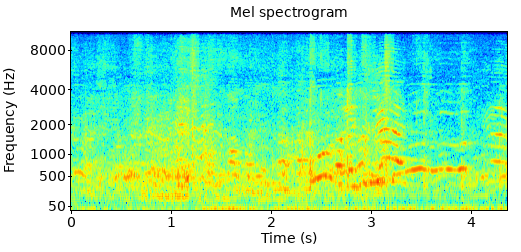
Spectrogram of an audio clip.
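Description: Many people talking at once, their voices overlapping in excited chatter, with one voice rising high about three seconds in.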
